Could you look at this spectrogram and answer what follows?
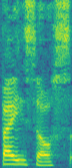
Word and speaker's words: Bezos: It's pronounced Bezos and he's the He's the CEO of um Amazon.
